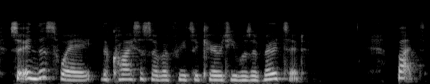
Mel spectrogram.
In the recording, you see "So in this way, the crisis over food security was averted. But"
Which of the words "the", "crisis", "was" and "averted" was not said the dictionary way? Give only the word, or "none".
none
